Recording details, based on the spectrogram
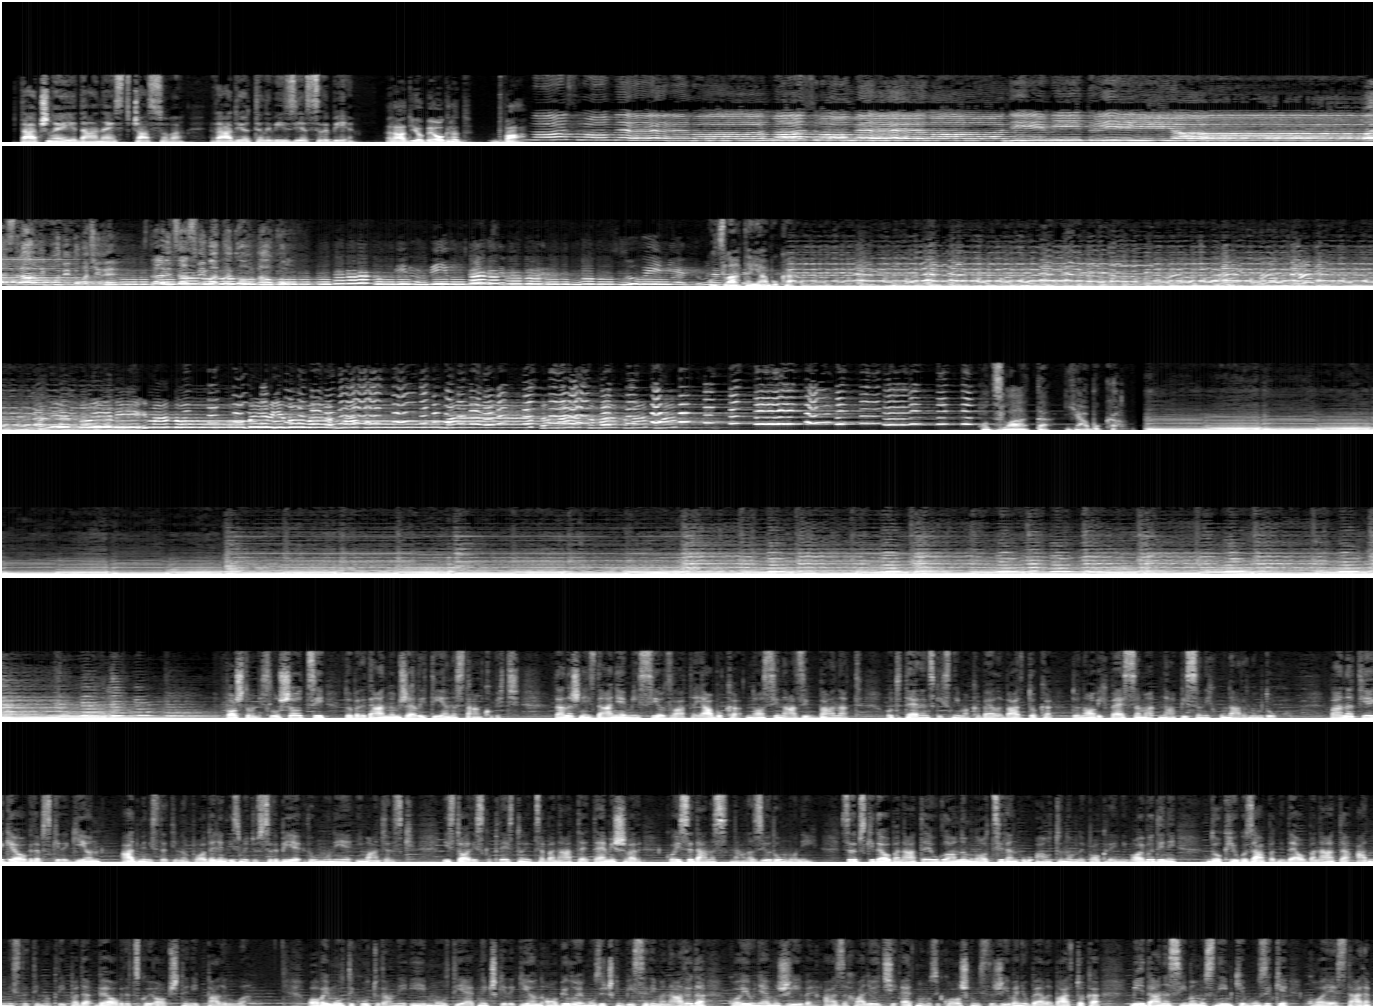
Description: Данашње издање емисије Од злата јабука носи назив Банат - од теренских снимака Беле Бартока до нових песама написаних у народном духу.
Овај мултикултурални регион подељен између три земље - Србије, Румуније и Мађарске, обилује музичким бисерима из традиције сва три народа, а захваљујући истраживању Беле Бартока, звучни снимци народне музике датирају од пре више од сто година. Емисија је посвећена вокалним и инструменталним примерима из Баната који се преносе са колена на колено, као и компонованим песмама које су, захваљујући својој лепоти, постале део традиционалног музичког репертоара.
